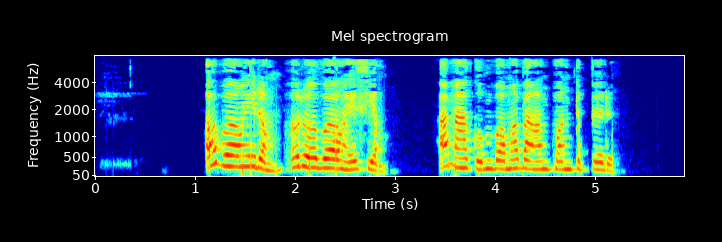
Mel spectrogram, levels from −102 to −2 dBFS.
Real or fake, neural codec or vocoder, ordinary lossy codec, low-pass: real; none; AAC, 32 kbps; 7.2 kHz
